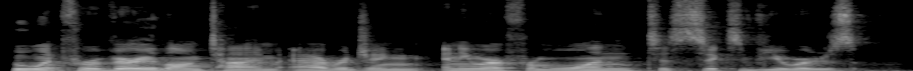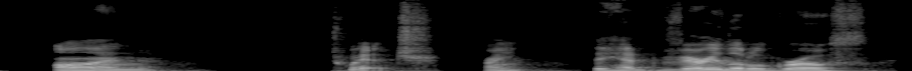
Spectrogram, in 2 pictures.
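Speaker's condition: No condition

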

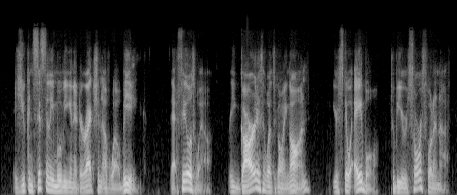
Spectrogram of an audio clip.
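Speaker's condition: No condition

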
